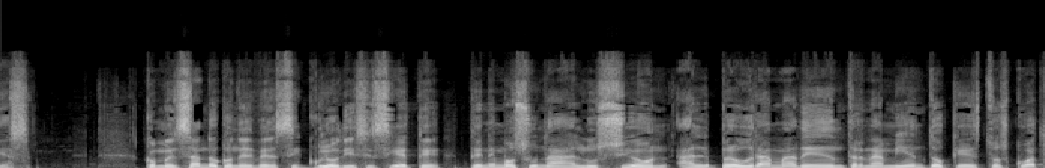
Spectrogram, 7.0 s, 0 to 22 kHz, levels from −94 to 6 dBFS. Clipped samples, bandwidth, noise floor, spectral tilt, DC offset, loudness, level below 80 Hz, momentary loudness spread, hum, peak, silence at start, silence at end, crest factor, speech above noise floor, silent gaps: under 0.1%; 15.5 kHz; -57 dBFS; -4.5 dB/octave; under 0.1%; -17 LUFS; -48 dBFS; 7 LU; none; -2 dBFS; 0 s; 0.05 s; 14 dB; 40 dB; none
